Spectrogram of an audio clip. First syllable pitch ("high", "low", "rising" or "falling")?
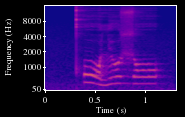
falling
